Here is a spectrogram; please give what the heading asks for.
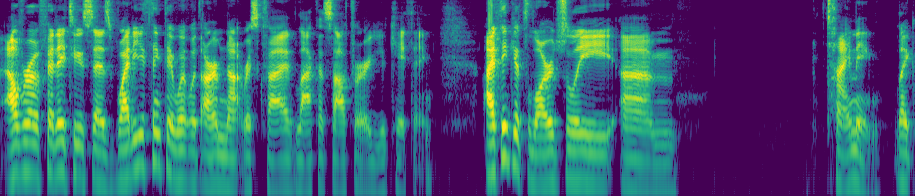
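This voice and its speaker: A man speaks in an informal, conversational way at an average pitch. He hosts like a developer on a livestream, working through technical answers out loud as he goes. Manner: informal, thinks aloud while answering viewer questions. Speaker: livestream host and software developer. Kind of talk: casual technical chat.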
